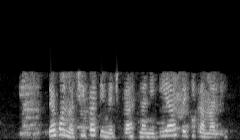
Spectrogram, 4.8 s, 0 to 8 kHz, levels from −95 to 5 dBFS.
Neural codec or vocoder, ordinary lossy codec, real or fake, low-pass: none; AAC, 16 kbps; real; 7.2 kHz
